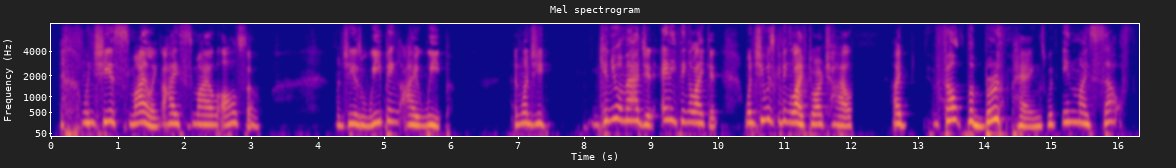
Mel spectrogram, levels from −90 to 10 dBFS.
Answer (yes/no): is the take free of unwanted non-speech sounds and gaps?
yes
